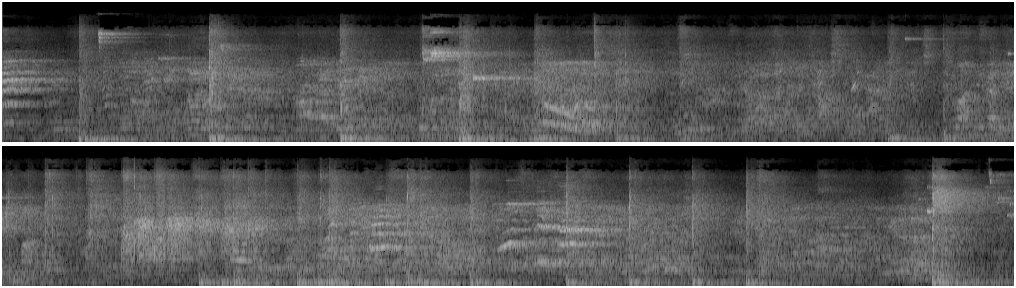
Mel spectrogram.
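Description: A volleyball is struck by hands, thudding in a large echoing gym.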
